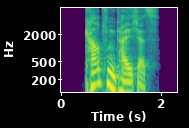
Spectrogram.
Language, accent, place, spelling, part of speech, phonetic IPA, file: German, Germany, Berlin, Karpfenteiches, noun, [ˈkaʁp͡fn̩taɪ̯çəs], De-Karpfenteiches.ogg
- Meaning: genitive of Karpfenteich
